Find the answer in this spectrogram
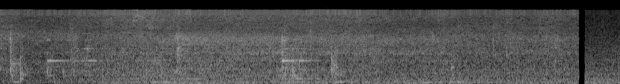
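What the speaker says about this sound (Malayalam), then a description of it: "ഒരു പത്ത് മിനിറ്റ് നേരം ഇങ്ങനെ ഇളക്കി കൊടുക്കണം നാരങ്ങ നല്ലപോലെ അരിഞ്ഞു വരണം" Cut lemon pieces sizzle steadily in a hot pan for lemon pickle while being stirred, a dense continuous frying hiss with occasional scraping stirs, close and fairly loud.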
